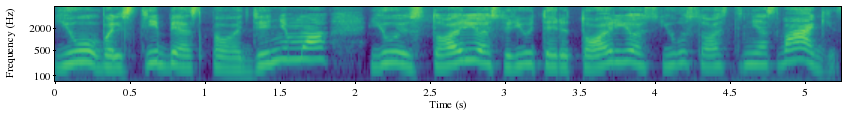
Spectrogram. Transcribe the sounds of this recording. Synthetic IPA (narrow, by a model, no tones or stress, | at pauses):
juːʋɐlʲsʲt̪ʲiːbʲeːspɐʋɐd̪ʲɪnʲɪmoːjuːɪst̪oːɾʲɪjoːsɪɾjuːt̪ʲɛɾʲɪt̪oːɾʲɪjoːsjuːsoːsʲt̪ʲɪnʲeːsʋɑːɡʲiːs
